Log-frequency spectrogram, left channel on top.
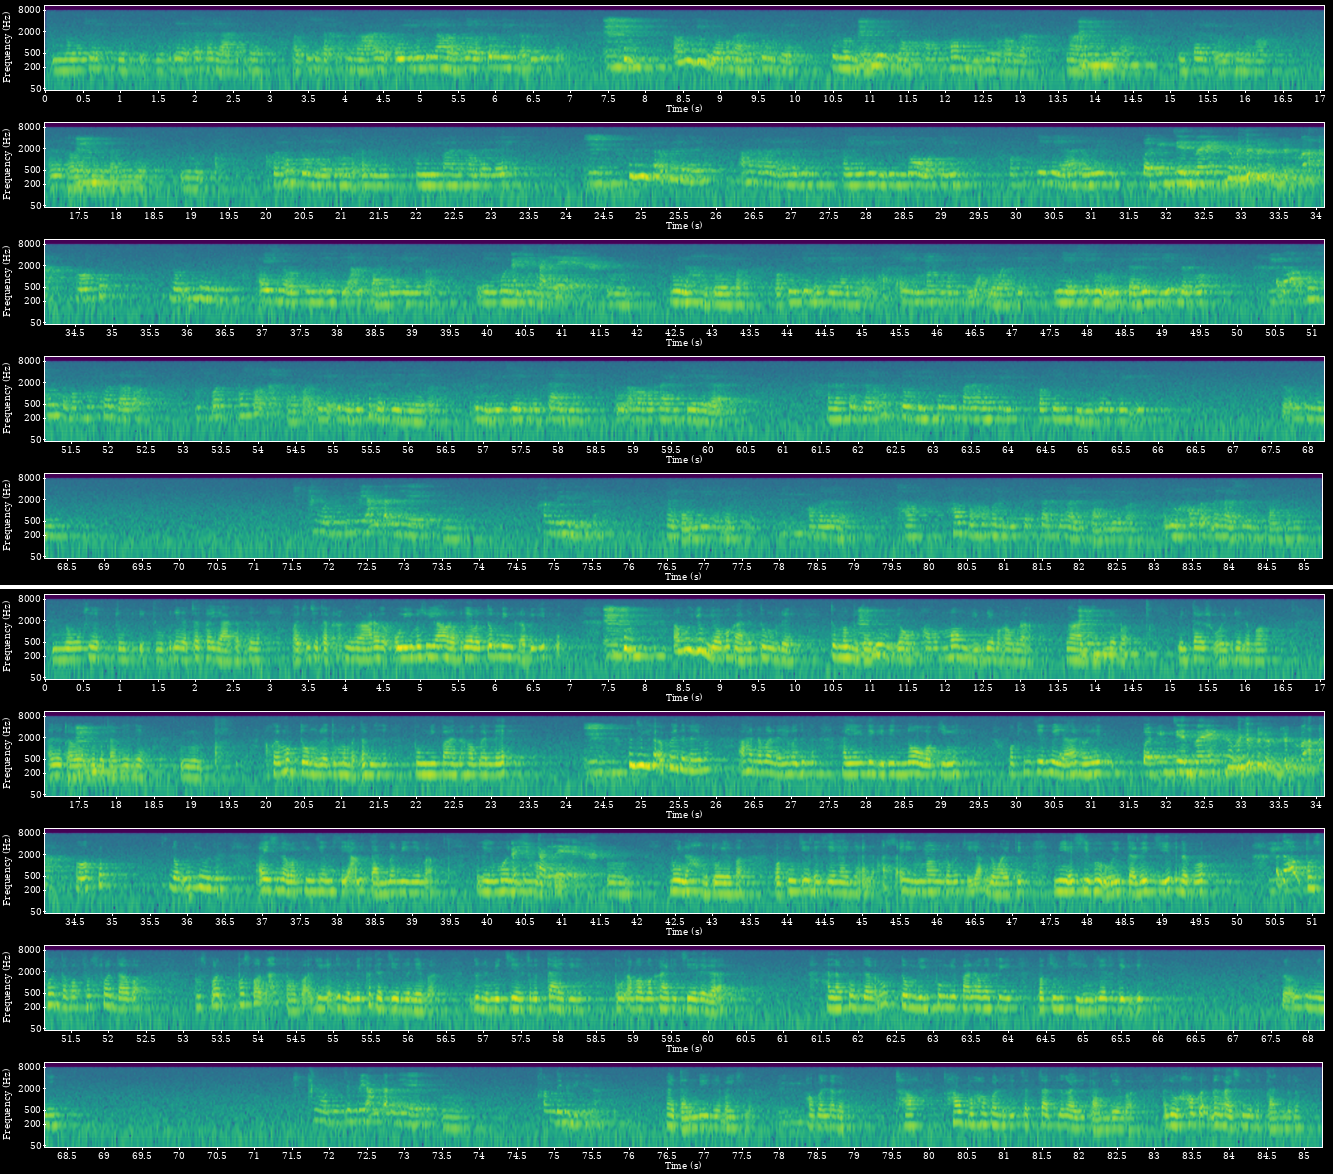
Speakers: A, on the right; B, on the right.
A: ꯅꯣꯡꯁꯦ ꯆꯨꯕꯅꯤꯅ ꯆꯠꯄ ꯌꯥꯗꯕꯅꯤꯅ ꯋꯥꯏꯇꯤꯡ ꯁꯦꯠꯇ ꯈꯔ ꯉꯥꯔꯒ ꯎꯏꯕꯁꯨ ꯌꯥꯎꯔꯕꯅꯦꯕ ꯇꯨꯝꯅꯤꯡꯈ꯭ꯔꯕꯒꯤ
B: ꯎꯝ
A: ꯑ ꯑꯃꯛ ꯌꯨꯝ ꯌꯧꯕ ꯀꯥꯟꯗ ꯇꯨꯝꯒꯔ꯭ꯦ ꯇꯨꯝꯃꯗ
B: ꯎꯝ
A: ꯌꯨꯝꯨꯛ ꯌꯧꯕ <unintelligible> ꯃꯝꯂꯤꯕꯅꯦꯕꯀ ꯑꯃꯨꯔꯥ <unintelligible> ꯉꯥꯟꯗꯕꯅꯦꯕ
B: ꯎꯝ
A: ꯋꯤꯟꯇꯔꯁꯨ ꯑꯣꯏꯕꯅꯤꯅꯀꯣ ꯑꯗꯨ ꯇꯧꯔꯦ
B: ꯎꯝ ꯎꯝ
A: ꯑꯗꯨ ꯃꯇꯝꯗꯗꯤ ꯎꯝ ꯑꯩꯈꯣꯏ ꯑꯃꯨꯛ ꯇꯨꯝꯃꯨꯔꯦ ꯇꯨꯝꯕ ꯃꯇꯝꯗꯗꯤ ꯄꯨꯡ ꯅꯤꯄꯥꯟꯗ ꯍꯧꯒꯠꯂꯦ
B: ꯎꯝ
A: ꯑꯗꯨꯒꯤ꫰ꯑꯩꯈꯣꯏꯗ ꯂꯩꯕ ꯑꯍꯜ ꯑꯃ ꯂꯩꯌꯦꯕ ꯑꯗꯨꯅ ꯍꯌꯦꯡ ꯗꯤ ꯅꯣ ꯋꯥꯀꯤꯡ ꯋꯥꯛꯀꯤꯡ ꯆꯦꯟꯕ ꯌꯥꯔꯔꯣꯏꯍꯦ
B: ꯋꯥꯋꯥꯛꯀꯤꯡ ꯆꯦꯟꯕ ꯍꯦꯛ ꯍꯧꯒꯠꯄ ꯉꯝꯗ꯭ꯔꯕ
A: ꯑꯣ ꯅꯣꯛꯅꯤꯡꯕ ꯑꯩꯁꯤꯅ ꯋꯥꯛꯀꯤꯡ ꯆꯦꯟꯕꯁꯦ ꯌꯥꯝ ꯇꯟꯕ ꯃꯤꯅꯦꯕ ꯑꯗꯒꯤ ꯃꯣꯏꯅ
B: ꯑꯩꯁꯨ
A: ꯁꯤ ꯍꯧꯗꯣꯛ
B: ꯇꯜꯂꯦ
A: ꯎꯝ ꯃꯣꯏꯅ ꯍꯧꯗꯣꯛꯑꯦꯕ ꯋꯥꯛꯀꯤꯡ ꯆꯦꯜꯂꯁꯦ ꯍꯥꯏꯅꯤ ꯑꯩꯅ ꯑꯁ ꯑꯩ
B: ꯎꯝ
A: ꯃꯡꯗꯣ ꯉꯁꯤ ꯌꯥꯝ ꯅꯨꯡꯉꯥꯏ ꯃꯤ ꯁꯤꯕꯨ ꯑꯣꯏꯣꯏ ꯇꯔ <unintelligible> ꯀꯦꯅꯒꯣ
B: ꯎꯝ
A: ꯑꯗꯨꯝ ꯄꯣꯁꯄꯣꯟ ꯇꯧꯕ ꯄꯣꯁꯄꯣꯟ ꯇꯧꯕ ꯄꯄꯣꯟ ꯄꯣꯁꯄꯣꯟ ꯉꯥꯛ ꯇꯧꯕ ꯑꯗꯨꯒꯤ ꯑꯗꯨ ꯅꯨꯃꯤꯠ ꯈꯛꯇ ꯆꯦꯟꯕꯅꯦꯕ ꯑꯗꯨ ꯅꯨꯃꯤꯠ ꯆꯦꯟꯕꯁꯨ ꯄꯣꯁꯠꯄꯣꯟ ꯉꯛ ꯇꯧꯕ ꯑꯗꯨꯒꯤ ꯑꯗꯨ ꯅꯨꯃꯤꯠ ꯈꯛꯇ ꯆꯦꯟꯕꯅꯦꯕ ꯑꯗꯨ ꯅꯨꯃꯤꯠ ꯆꯦꯜꯂꯁꯨ ꯀꯗꯥꯏꯗꯒꯤ ꯄꯨꯡ ꯑꯃ ꯃꯈꯥꯏꯗ ꯆꯦꯜꯂꯒ ꯍꯜꯂꯛꯄꯗ ꯑꯃꯨꯛ ꯇꯨꯝꯃꯤꯒꯤ ꯄꯨꯡ ꯅꯤꯄꯥꯟ ꯍꯧꯒꯠ ꯋꯥꯛꯀꯤꯡ ꯊꯤꯡꯈ꯭ꯔꯦ ꯑꯗꯨꯗꯒꯤꯗꯤ ꯂꯧꯣꯛꯅꯤꯡꯕꯅꯦ
B: ꯁꯤ ꯋꯥꯀꯤꯡ ꯆꯦꯟꯕ ꯌꯥꯝ ꯇꯟ ꯑꯦ
A: ꯎꯝ
B: ꯈꯪꯗꯦ ꯀꯔꯤꯒꯤꯔꯥ
A: ꯇꯟꯕꯤꯅꯦꯕꯩꯁꯅ
B: ꯎꯝ
A: ꯍꯧꯒꯜꯂꯒꯠ ꯥꯊꯥꯎꯕ ꯍꯧꯒꯠꯂꯗꯤ ꯆꯠ ꯆꯠꯅꯉꯥꯏꯗꯤ ꯇꯥꯟꯗꯦꯕ ꯑꯗꯨ ꯍꯧꯒꯠꯅꯉꯥꯏꯁꯤꯅꯦꯕ ꯇꯟꯕꯗꯣ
